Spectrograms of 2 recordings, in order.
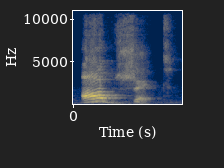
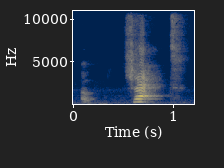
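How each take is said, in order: First: The stress is on the first syllable. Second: The stress is on the second syllable.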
